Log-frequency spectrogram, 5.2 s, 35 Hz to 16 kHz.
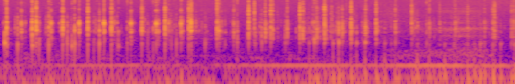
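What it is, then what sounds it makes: Plastic game controller. Fingertips rapidly click the buttons of a black, hollow plastic PS4 controller held in both hands, making a dense stream of sharp, dry plastic clicks. A steady low hum runs underneath, and the clicks blur into a continuous rattle toward the end.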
